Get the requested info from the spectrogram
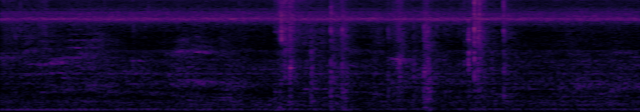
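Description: Faint, scattered clicks of a metal spoon against a small china plate while custard powder is stirred into cold milk, over a steady faint high-pitched background whine and low hum.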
